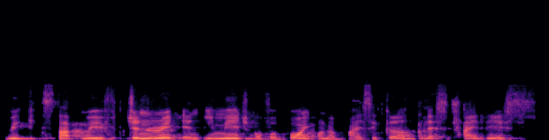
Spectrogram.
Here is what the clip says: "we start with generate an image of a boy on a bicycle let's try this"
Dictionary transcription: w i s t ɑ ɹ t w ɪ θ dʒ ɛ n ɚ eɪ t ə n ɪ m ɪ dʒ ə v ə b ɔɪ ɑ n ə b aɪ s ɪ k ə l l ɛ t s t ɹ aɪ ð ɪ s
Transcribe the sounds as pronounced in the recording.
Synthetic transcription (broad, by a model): w i s t ɑ t w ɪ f dʒ ɛ n ɚ eɪ t ə n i m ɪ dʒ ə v ə b ɔɪ ɑ n ə b aɪ s ɪ k ə l l ɛ t s t ɹ aɪ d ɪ s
